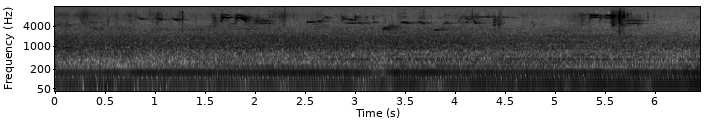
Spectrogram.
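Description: Woodland birds singing: scattered short high chirps and trills, heard over a steady low hum.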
